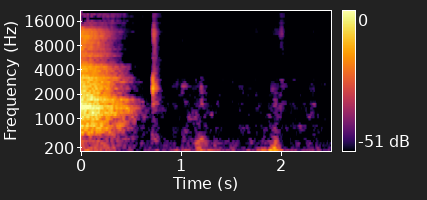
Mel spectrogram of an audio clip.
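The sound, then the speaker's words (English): A single deep breath, heard as a broad, airy rush that fades over about half a second, followed by faint low rustles and soft thumps. “And so let's take a deep breath.”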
